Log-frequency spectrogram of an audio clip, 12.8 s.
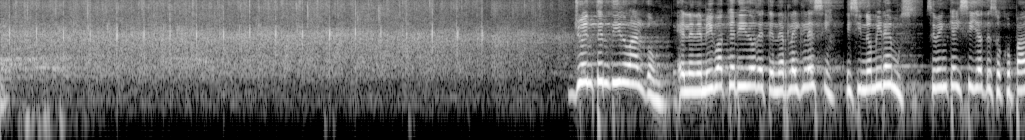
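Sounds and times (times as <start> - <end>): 
audience applauding loudly: 0.0 - 7.3
speech: 7.1 - 12.8.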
